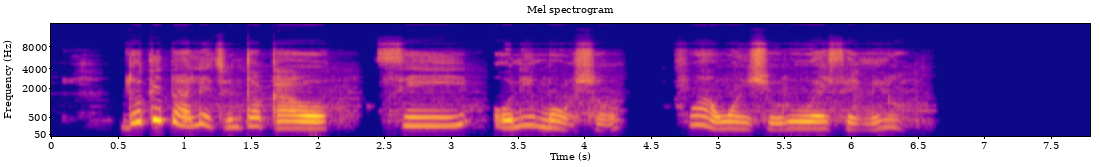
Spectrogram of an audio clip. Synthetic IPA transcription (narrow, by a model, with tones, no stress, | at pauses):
do˦ki˦ta˦˨˦le˦˨tũ˨˦n̩˦tɔ˦ka˧ɔ˧ | si˦ | o˧nĩ˦mɔ̃˧˨ʃɔ˨˦ | fũ˦a˦˨w̃ɔ̃˧ĩ˨ʃo˨ɾu˦ɛ˧sɛ˨mĩ˨˦ɾɔ˦˨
